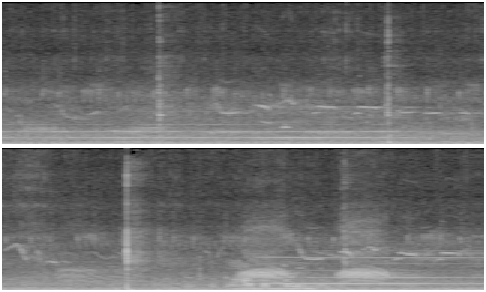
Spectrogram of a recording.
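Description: Outdoor background noise with faint small chirps and a steady faint tone, then two loud harsh bird calls close together about five seconds in.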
